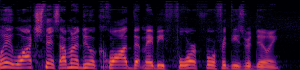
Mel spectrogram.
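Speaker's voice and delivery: ordinary delivery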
